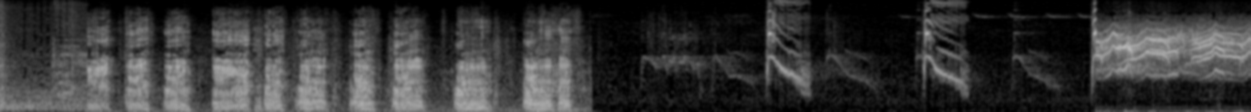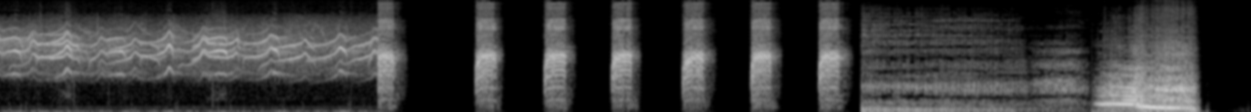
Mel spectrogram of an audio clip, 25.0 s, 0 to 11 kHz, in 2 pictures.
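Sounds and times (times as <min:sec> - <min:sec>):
pig grunting: 0:00.5 - 0:05.9, 0:21.1 - 0:24.6
sharp falling calls: 0:10.9 - 0:16.5.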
